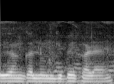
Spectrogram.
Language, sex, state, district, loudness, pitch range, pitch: Hindi, male, Maharashtra, Mumbai Suburban, -11 LUFS, 140-145 Hz, 140 Hz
